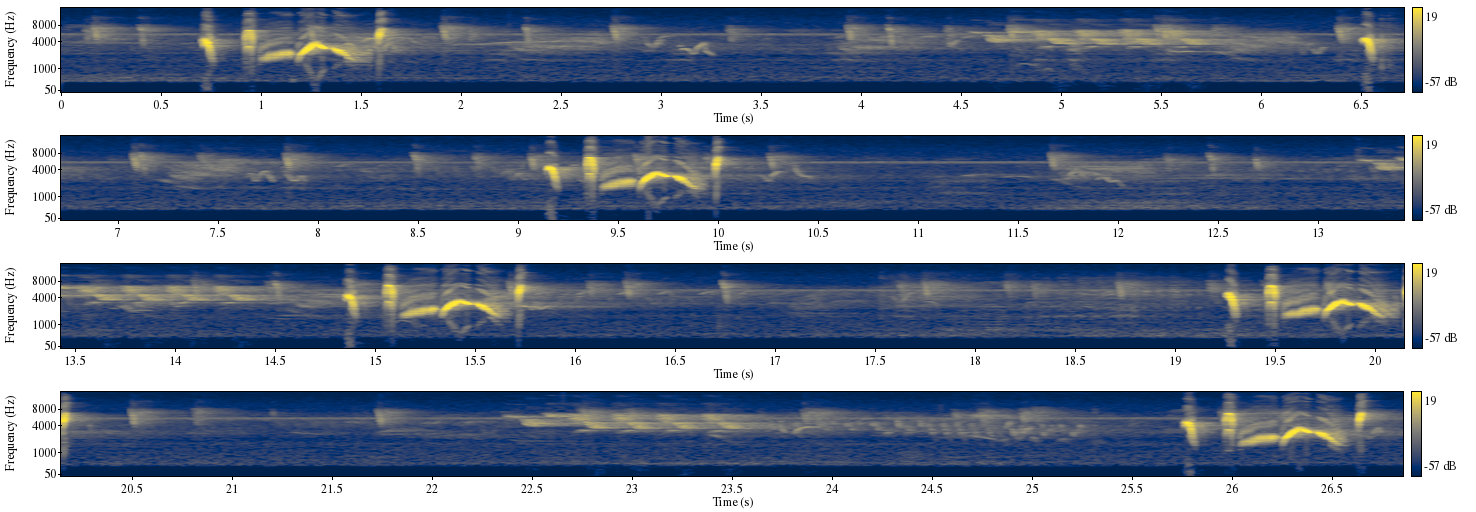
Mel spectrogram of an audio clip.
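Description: White-eyed vireo singing its short, sharp song phrases, about five of them a few seconds apart, picked up by a parabolic microphone. A thin steady high tone and softer buzzy trills run underneath.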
